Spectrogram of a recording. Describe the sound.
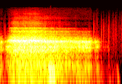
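A deep, slow exhale during a bedtime relaxation breathing exercise: one long, soft, breathy rush of air lasting almost two seconds, heard alone.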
